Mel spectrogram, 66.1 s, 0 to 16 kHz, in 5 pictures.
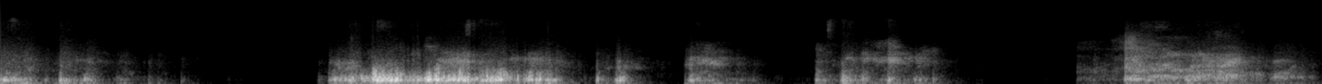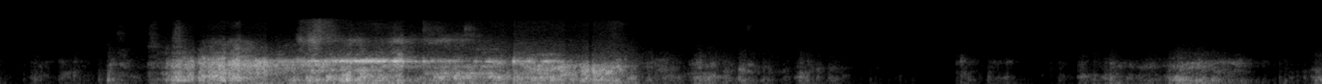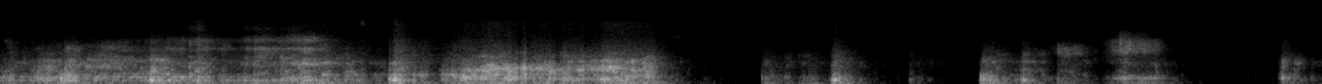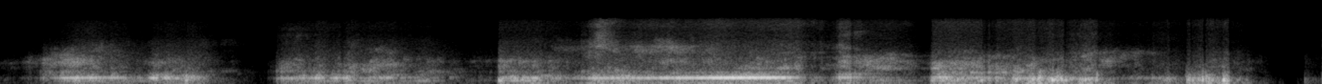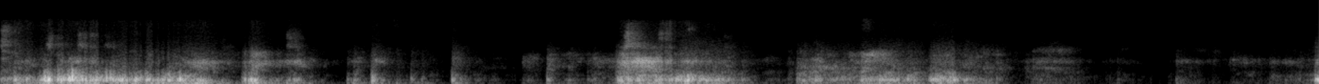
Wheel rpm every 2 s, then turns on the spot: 0, 0, 0, 0, 0, 0, 0, 0, 0, 0, 0, 0, 0, 0, 0, 0, 0, 0, 0, 0, 0, 0, 0, 0, 0, 0, 0, 0, 0, 0, 0, 0, 0.
none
